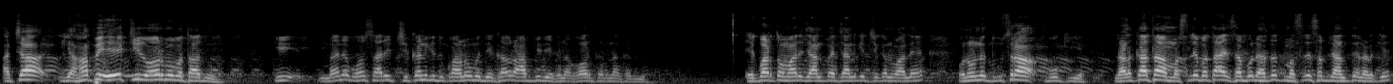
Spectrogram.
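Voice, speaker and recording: A man, an Islamic scholar, answering audience questions on religious rules, stressing key points and often checking that listeners follow. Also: sits high. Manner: emphatic, repeats key rulings.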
